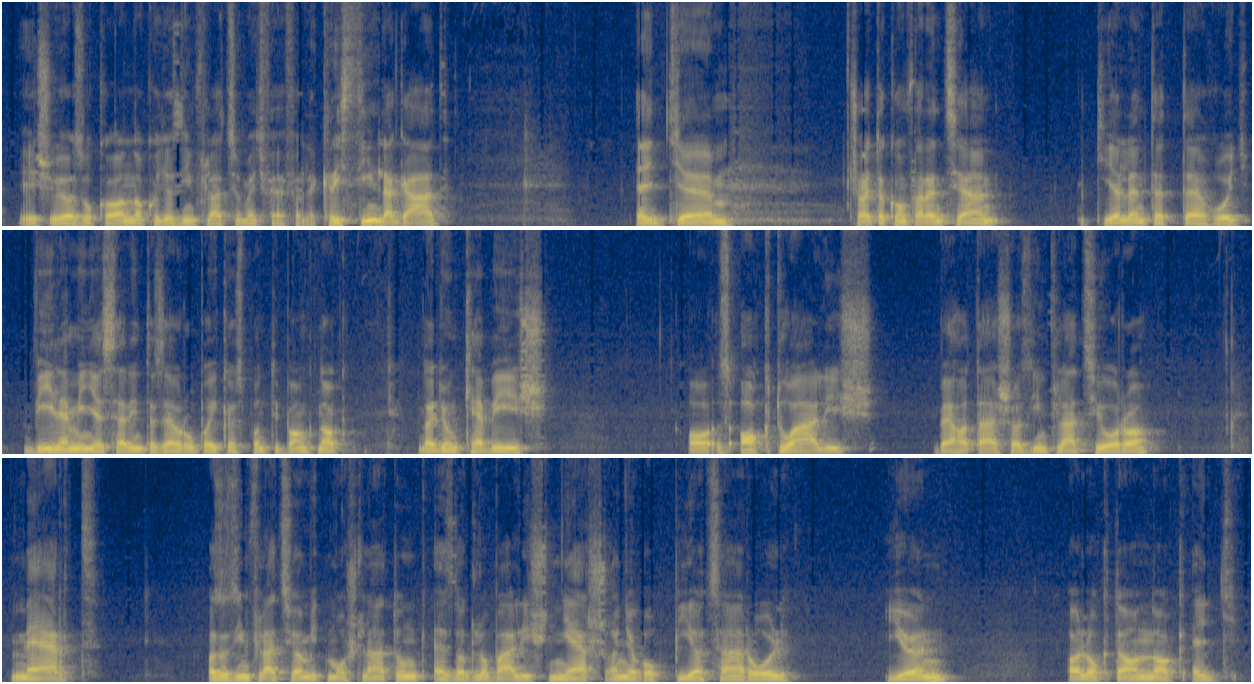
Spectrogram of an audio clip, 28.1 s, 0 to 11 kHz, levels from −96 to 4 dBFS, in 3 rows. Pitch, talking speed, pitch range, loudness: 95 Hz, 100 wpm, 90-105 Hz, -18 LUFS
